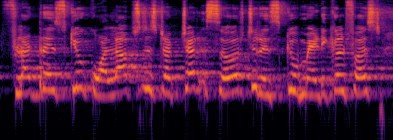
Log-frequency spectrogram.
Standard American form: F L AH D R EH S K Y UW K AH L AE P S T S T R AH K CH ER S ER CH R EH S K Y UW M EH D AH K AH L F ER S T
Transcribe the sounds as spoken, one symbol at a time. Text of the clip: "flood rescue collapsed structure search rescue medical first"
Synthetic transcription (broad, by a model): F L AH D R EH S K Y UW K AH L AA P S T S T R AH K CH ER S ER CH R EH S K Y UW M EH D AH K AH L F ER S T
